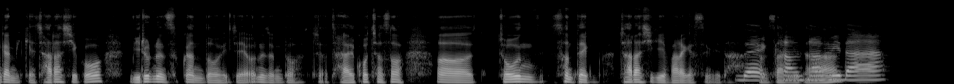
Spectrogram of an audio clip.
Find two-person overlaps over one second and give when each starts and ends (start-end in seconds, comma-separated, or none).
7.3-8.6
